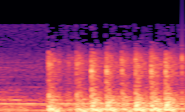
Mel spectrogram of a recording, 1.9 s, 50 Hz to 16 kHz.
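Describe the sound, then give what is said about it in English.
Rapid, heavy pounding on the door of Nino Benelli's art shop near the waterfront at 2 o'clock in the morning, a steady run of about ten loud thuds, starting abruptly after a brief low hum and continuing to the end. “Kent, we've been pounding that door for 5 minutes and no one answers.”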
